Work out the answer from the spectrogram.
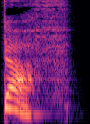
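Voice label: "duff", British English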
